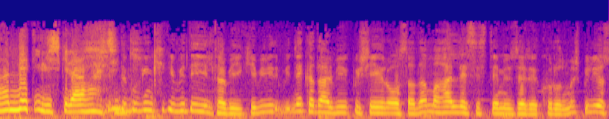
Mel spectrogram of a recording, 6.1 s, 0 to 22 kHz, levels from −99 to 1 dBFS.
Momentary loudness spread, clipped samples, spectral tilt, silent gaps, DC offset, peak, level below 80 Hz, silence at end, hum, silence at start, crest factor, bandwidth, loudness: 7 LU; under 0.1%; -6 dB/octave; none; under 0.1%; -2 dBFS; -36 dBFS; 0 s; none; 0 s; 12 dB; 11.5 kHz; -14 LUFS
